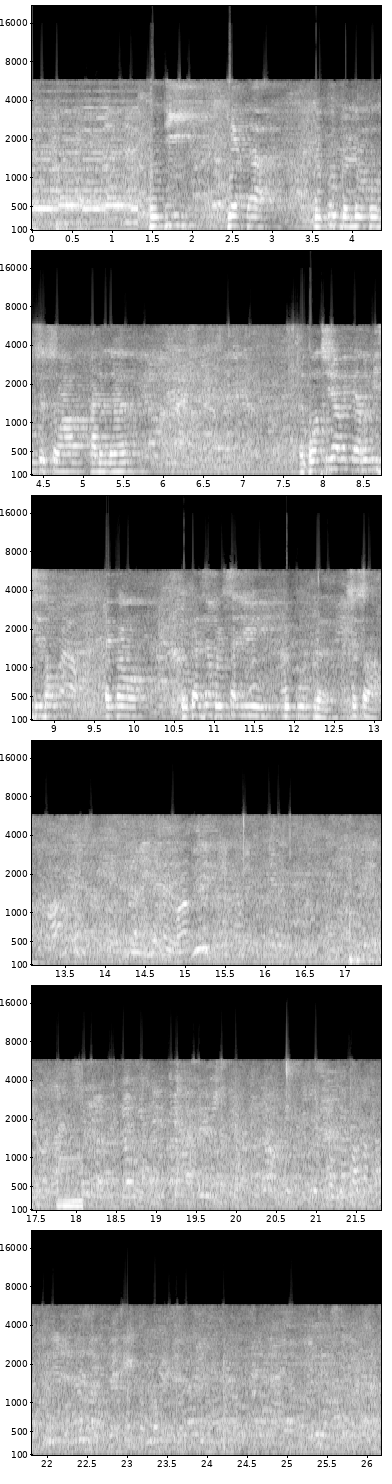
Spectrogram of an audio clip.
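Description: A crowd chatters throughout a large room.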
